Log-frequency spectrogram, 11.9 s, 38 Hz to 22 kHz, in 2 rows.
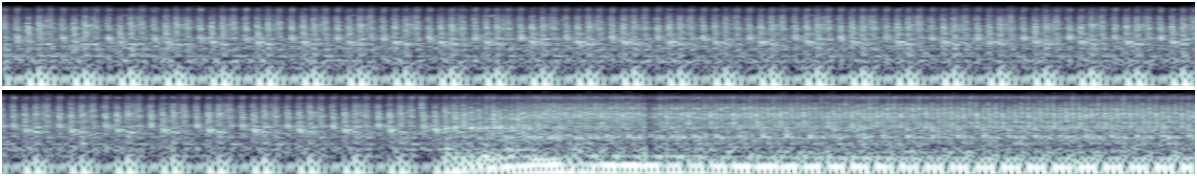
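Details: Ford 6600 diesel tractor, sitting about 8 years, just started after starting-fluid spray bursts while cranking; low on antifreeze so run briefly, some smoke. Steady diesel clatter about two beats a second, deepening slightly near the end: normal idle.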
